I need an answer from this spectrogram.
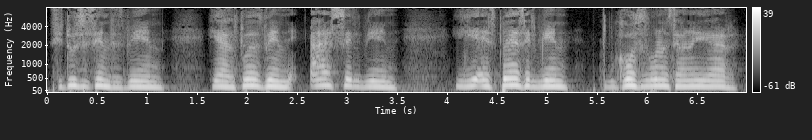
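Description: This interview guest, a middle-aged woman, recounts personal anecdotes with animation, voicing the other people's lines herself. Her medium-pitched delivery runs a little slow.

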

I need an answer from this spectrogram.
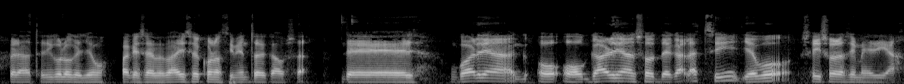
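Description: A man's voice: medium pitch, steady tone, moderate pace, pushed and bright, dry recording. A man co-hosting a podcast, chatting casually in a jokey way. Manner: jokey, laughs easily. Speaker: podcast co-host. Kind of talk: casual chat.

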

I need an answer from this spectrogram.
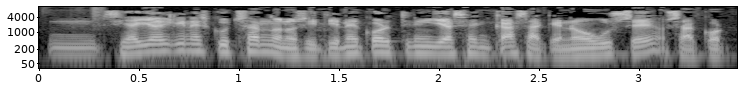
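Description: A man's voice: mid-range voice, lively intonation, quick pace, darkish tone, slight background noise. A man with a Spain Spanish accent, co-hosting a podcast with playful, rambling jokes. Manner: playful, jokey, rambling riffs. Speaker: podcast co-host. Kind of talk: casual comedic chat. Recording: dull, dry lo-fi sound.

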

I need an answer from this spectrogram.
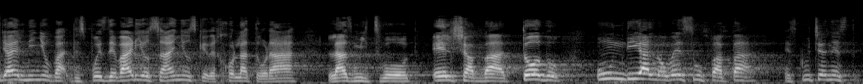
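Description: A middle-aged man, a rabbi, gives a sermon in a synagogue, telling a story with lots of rhetorical questions. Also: a little high. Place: synagogue study hall. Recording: long reverb in a hall.

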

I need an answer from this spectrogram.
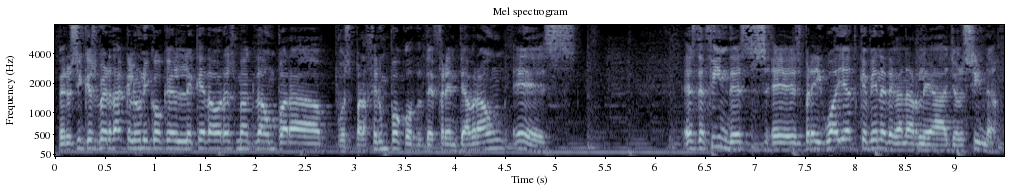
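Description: Bright, high-voiced man hosting wrestling commentary. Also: fairly quick. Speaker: podcast host. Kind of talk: conversational wrestling podcast commentary. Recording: music bed behind the voice. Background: guitar music.

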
